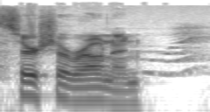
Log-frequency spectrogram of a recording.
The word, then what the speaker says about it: Saoirse Ronan: I went with Saoirse Ronan.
